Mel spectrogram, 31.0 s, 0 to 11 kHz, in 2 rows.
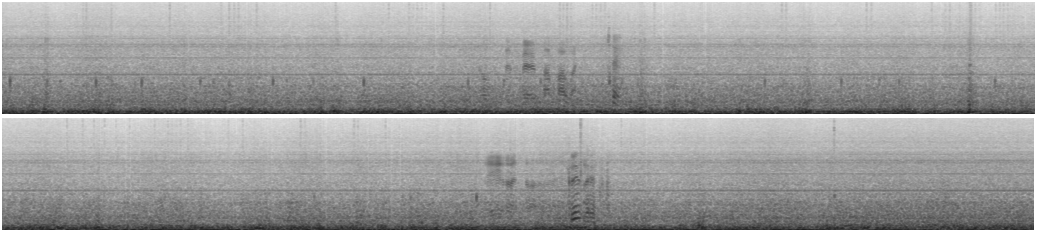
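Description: Airbus A320 cockpit noise while taxiing: a loud, steady low rumble from the idling jet engines and cockpit airflow, with a thin steady whine over it.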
